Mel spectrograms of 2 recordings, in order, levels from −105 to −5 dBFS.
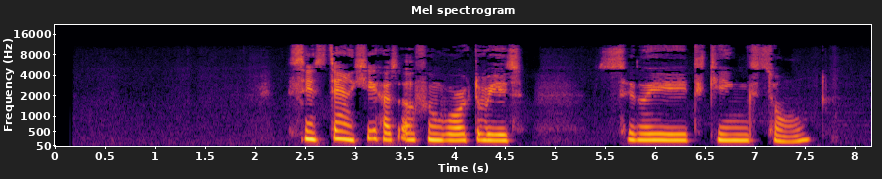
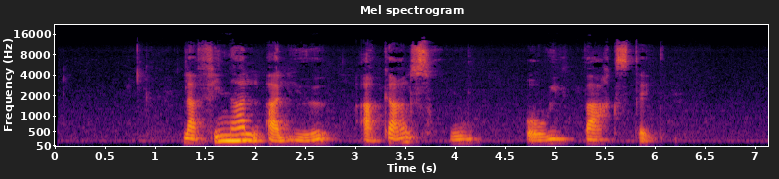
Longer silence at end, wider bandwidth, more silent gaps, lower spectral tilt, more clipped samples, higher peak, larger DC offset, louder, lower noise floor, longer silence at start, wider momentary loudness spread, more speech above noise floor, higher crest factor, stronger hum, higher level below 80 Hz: second, 0.6 s vs 1.15 s; second, 11.5 kHz vs 13 kHz; neither; about the same, -5 dB/octave vs -5 dB/octave; neither; first, -6 dBFS vs -12 dBFS; neither; first, -24 LUFS vs -33 LUFS; first, -72 dBFS vs -68 dBFS; first, 2.35 s vs 1.3 s; about the same, 13 LU vs 13 LU; first, 48 dB vs 36 dB; about the same, 20 dB vs 22 dB; neither; about the same, -76 dBFS vs -80 dBFS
